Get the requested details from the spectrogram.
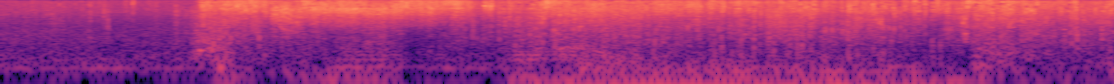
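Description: A spear strikes and shatters a brittle plant.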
